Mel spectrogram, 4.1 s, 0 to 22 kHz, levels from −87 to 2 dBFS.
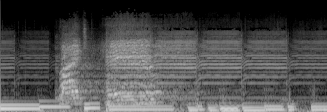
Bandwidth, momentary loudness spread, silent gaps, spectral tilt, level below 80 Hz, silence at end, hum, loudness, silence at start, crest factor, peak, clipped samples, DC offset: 11.5 kHz; 6 LU; none; -6 dB/octave; -30 dBFS; 0 s; none; -21 LUFS; 0 s; 14 dB; -6 dBFS; under 0.1%; under 0.1%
